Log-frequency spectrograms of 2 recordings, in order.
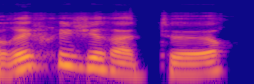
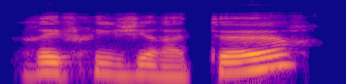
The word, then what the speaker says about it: réfrigérateur: onde le micro-onde le réfrigérateur le frigo le réfrigérateur le frigo dans le mot réfrigérateur on prononce bien chaque syllabe le réfrigérateur et les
